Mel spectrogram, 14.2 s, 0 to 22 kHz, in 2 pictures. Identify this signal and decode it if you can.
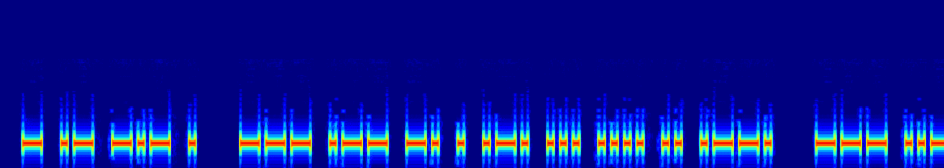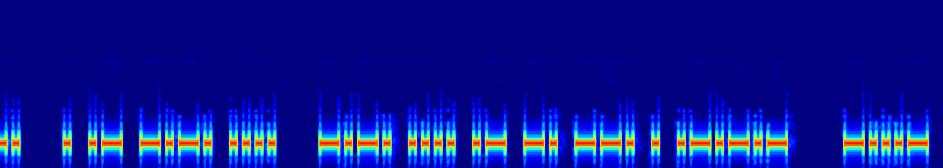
Morse code, heard as a keyed tone, about 25 wpm, 600 Hz. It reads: TAKE OWNERSHIP OF EACH CHANGE. <BT>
